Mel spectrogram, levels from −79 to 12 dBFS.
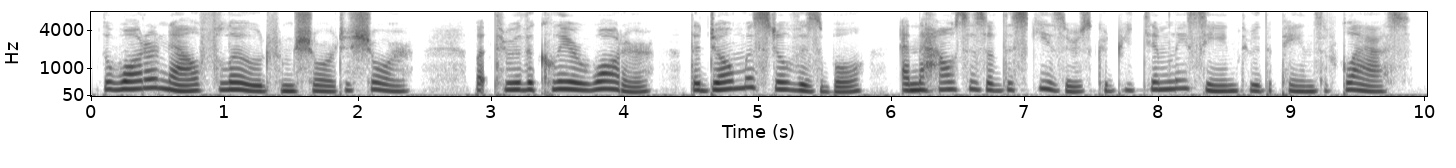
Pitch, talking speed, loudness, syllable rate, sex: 225 Hz, 200 wpm, -17 LUFS, 5.0 syllables/s, female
